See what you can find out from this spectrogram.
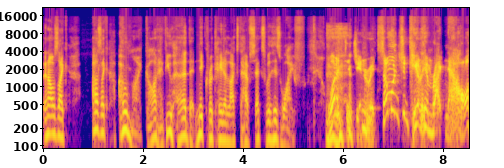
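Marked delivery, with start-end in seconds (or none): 1.5-8.5 mocking rant in a put-on English accent. Retelling his ten-minute rant, ranting in an English accent. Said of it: "like in an English accent".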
